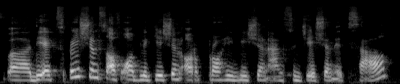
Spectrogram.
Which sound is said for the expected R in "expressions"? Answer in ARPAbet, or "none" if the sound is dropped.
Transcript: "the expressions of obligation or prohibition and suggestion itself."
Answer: none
